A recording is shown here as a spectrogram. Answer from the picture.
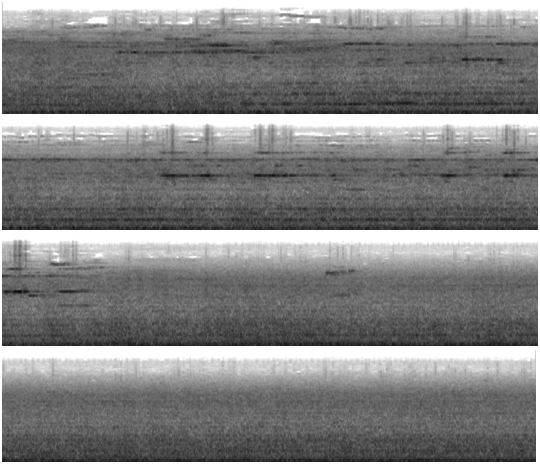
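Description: Trains standing and creeping at a station: a steady low diesel rumble throughout, with thin, high steel-wheel squeals and scattered clicks during roughly the first half that die away a little past halfway.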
